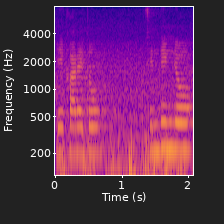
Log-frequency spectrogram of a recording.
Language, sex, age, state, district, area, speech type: Sindhi, male, 45-60, Rajasthan, Ajmer, urban, spontaneous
